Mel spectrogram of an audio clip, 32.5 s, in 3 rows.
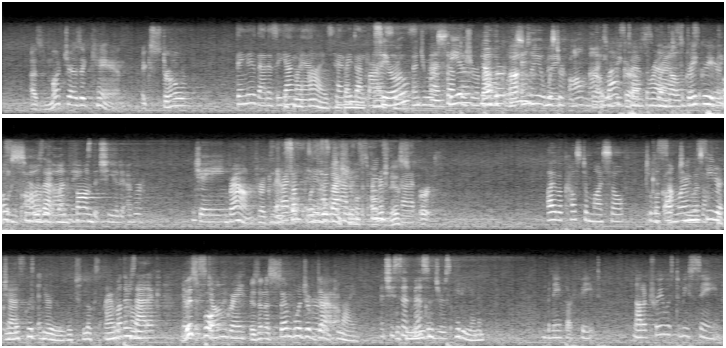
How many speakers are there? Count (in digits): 8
